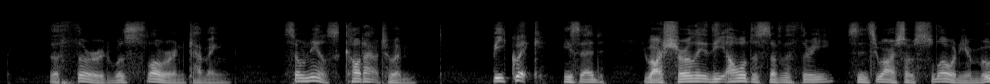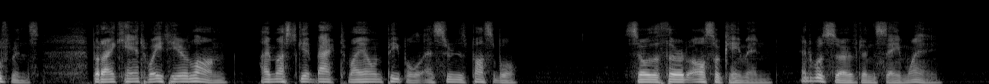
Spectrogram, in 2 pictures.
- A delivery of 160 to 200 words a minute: Yes, average, 190 wpm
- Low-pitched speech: Yes, low, 110 Hz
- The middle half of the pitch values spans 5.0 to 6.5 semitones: Yes, average, 5.3 semitones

